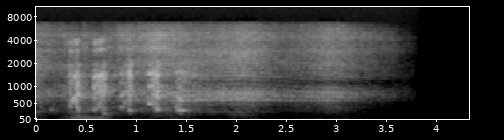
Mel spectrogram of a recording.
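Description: Handheld battery-powered Aerolatte milk frother whirring, its coil whisk spinning in runny dalgona coffee mixture in a glass bowl. It gives a steady hum with some clicking in the first second and a half, then fades out about three and a half seconds in.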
